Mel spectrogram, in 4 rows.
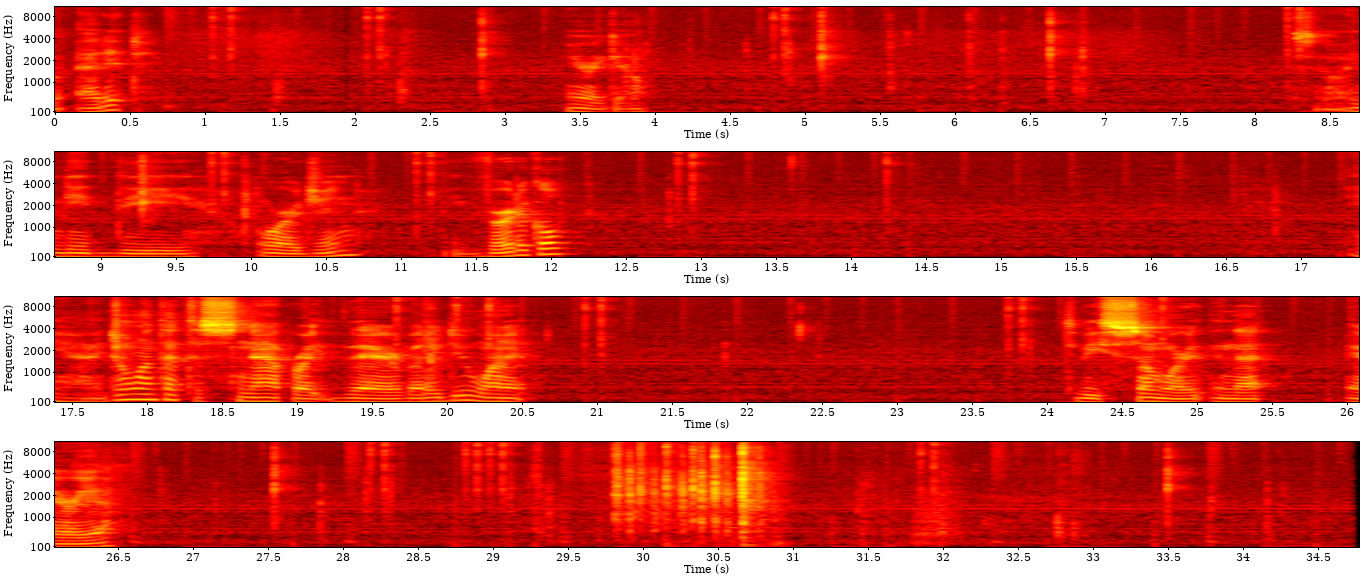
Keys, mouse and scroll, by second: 1.1 click, 2.1 click, 2.8 middle click, 4.7 click, 6.6 middle click, 7.0 scroll up 2, 7.3 scroll down 2, 8.2 click, 9.7 ctrl+click, 11.1 click, 12.8 click, 14.2-19.6 drag, 20.1 right click, 20.9 click, 23.7 click, 24.6 click, 26.7-27.2 scroll down 2, 27.5-27.8 scroll up 1, 28.2 click, 28.8 click, 29.0 click, 31.8 click, 33.4 scroll down 1, 33.4-34.2 scroll up 1.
